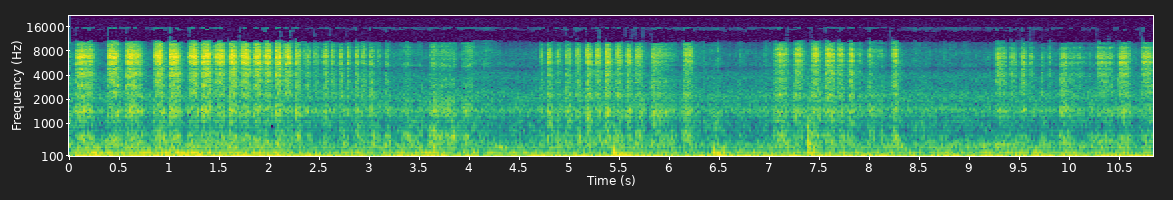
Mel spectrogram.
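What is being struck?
Felt-tip marker on a paper sheet.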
